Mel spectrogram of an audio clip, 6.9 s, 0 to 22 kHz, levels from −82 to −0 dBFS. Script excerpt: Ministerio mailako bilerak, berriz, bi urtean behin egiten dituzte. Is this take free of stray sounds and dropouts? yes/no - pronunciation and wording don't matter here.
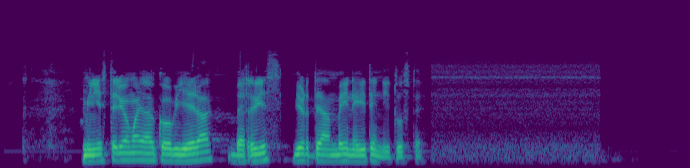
yes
